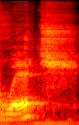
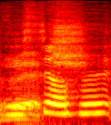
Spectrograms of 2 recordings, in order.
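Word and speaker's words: VVitch: Is it still Witch? Yeah. Or is it Vitch? It's not Vitch. Okay. It's still Witch.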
